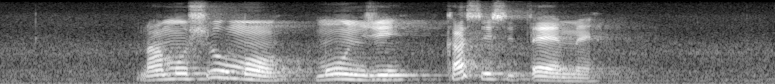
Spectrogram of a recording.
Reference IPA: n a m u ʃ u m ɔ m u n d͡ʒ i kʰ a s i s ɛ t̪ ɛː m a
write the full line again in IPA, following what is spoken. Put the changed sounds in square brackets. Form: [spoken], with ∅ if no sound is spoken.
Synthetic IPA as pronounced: n a m u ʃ u m ɔ m u n d͡ʒ i kʰ a s i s [i] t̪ ɛː m [ɛ]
